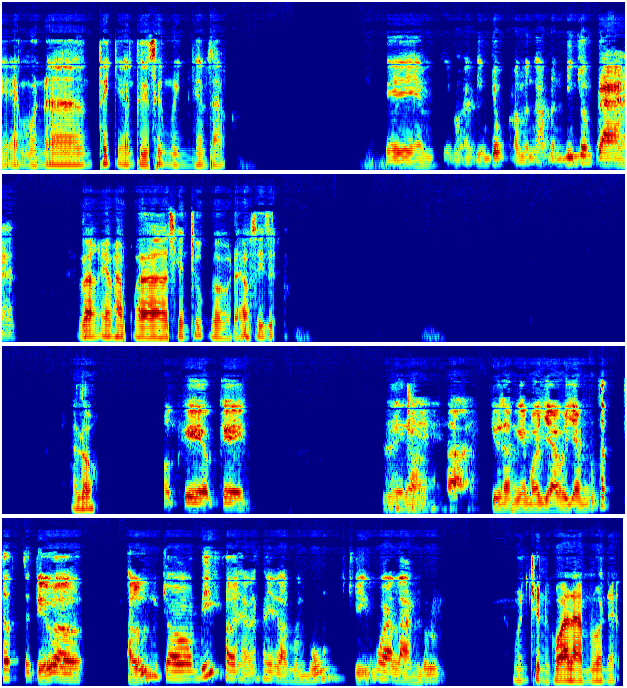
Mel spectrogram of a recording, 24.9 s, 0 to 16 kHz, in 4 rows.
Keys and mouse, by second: 0.4 Left, 0.8 Right, 3.4 shift+,, 8.3-13.5 typing.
